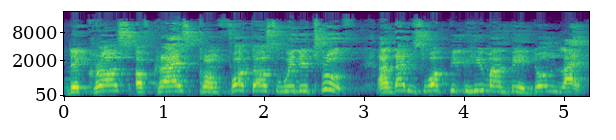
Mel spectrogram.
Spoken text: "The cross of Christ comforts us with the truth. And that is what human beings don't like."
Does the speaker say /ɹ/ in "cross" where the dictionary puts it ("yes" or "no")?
yes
